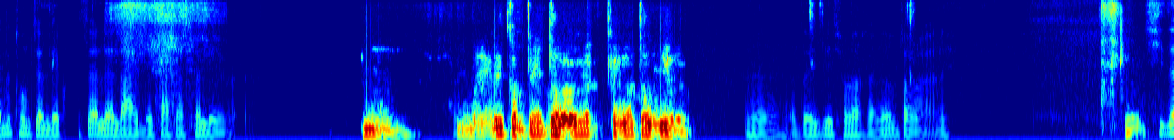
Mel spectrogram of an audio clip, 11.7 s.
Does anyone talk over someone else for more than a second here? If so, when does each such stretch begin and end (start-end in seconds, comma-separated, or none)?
none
